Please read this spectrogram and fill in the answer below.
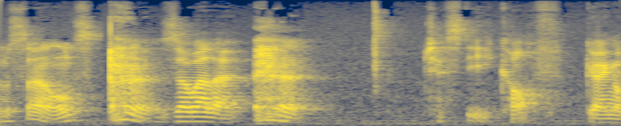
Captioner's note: coughs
